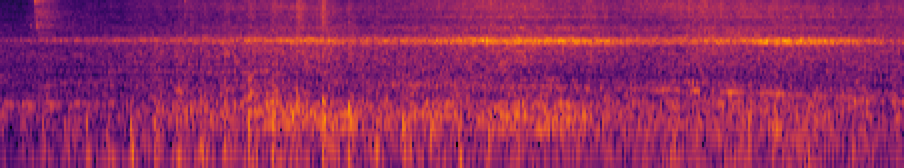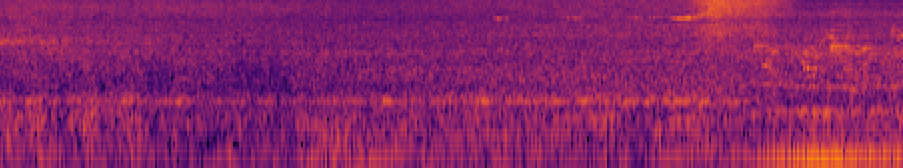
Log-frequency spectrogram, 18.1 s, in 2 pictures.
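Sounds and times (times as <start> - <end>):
train wheels rumbling: 0.0 - 18.0
high squeal: 13.9 - 18.0.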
